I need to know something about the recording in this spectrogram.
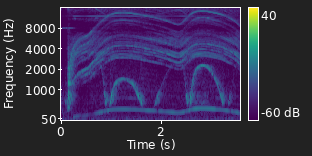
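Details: Electric RC plane motor on ESC after throttle calibration: thin whine climbs smoothly in pitch as throttle rises, eases and rises again, even and clean; motor responding normally.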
